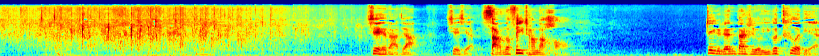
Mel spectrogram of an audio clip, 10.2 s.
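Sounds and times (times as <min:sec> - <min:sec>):
audience applause at a Chinese crosstalk comedy stage show: 0:00.0 - 0:04.7
speech: 0:04.6 - 0:07.2, 0:08.8 - 0:10.2.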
